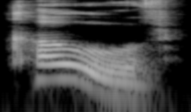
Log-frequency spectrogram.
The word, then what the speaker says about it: cove: good another example is Cove Cove a small Beach is a Cove making the long o sound o Cove they're swimming in the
